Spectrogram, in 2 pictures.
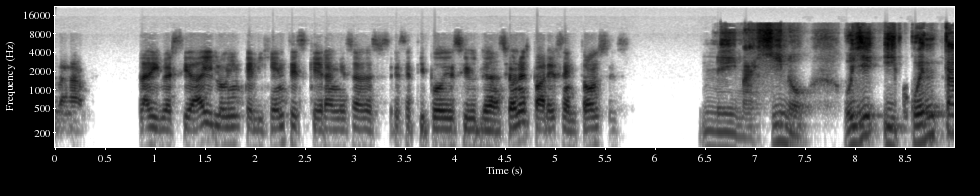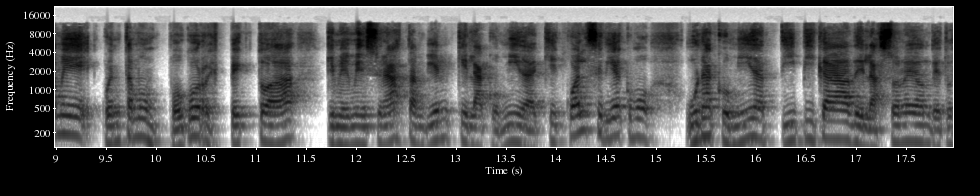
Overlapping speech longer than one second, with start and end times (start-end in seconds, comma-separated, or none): none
